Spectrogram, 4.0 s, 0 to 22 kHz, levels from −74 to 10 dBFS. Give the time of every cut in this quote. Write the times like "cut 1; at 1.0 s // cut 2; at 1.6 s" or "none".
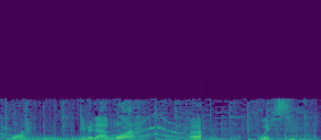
cut 1; at 2.5 s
